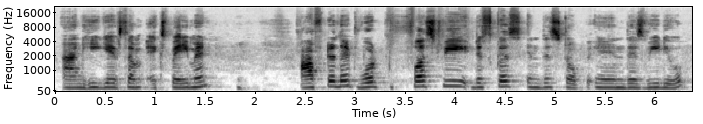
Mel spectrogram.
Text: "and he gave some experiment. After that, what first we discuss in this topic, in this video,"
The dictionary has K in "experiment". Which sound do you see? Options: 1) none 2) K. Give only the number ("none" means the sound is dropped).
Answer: 2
